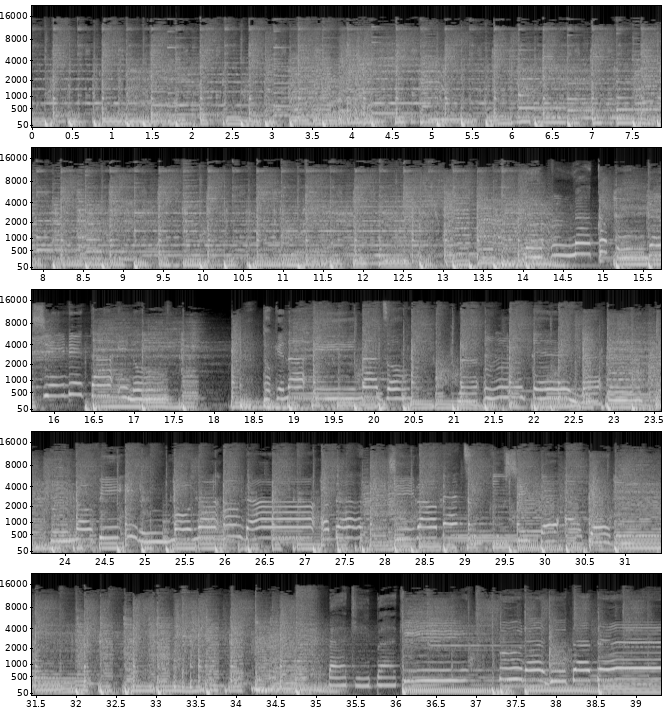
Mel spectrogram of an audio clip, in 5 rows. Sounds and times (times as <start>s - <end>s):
Music: 0.0s - 39.3s.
